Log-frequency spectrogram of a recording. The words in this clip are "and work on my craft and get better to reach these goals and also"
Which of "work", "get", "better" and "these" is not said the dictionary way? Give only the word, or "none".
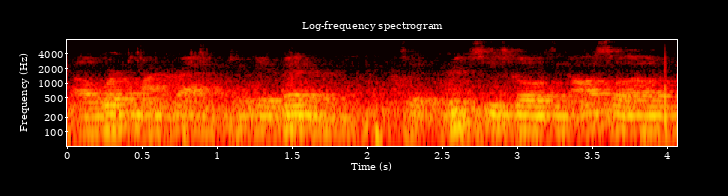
none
